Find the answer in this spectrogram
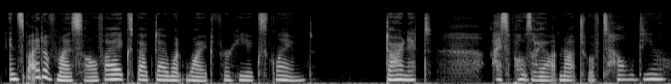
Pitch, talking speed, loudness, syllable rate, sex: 210 Hz, 205 wpm, -21 LUFS, 5.9 syllables/s, female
